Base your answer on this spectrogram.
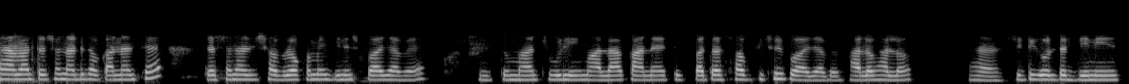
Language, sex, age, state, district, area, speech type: Bengali, female, 45-60, West Bengal, Uttar Dinajpur, urban, conversation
